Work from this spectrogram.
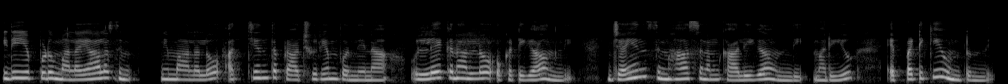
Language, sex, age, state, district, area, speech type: Telugu, female, 18-30, Andhra Pradesh, Eluru, rural, read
